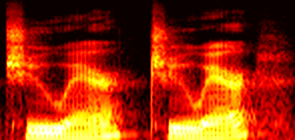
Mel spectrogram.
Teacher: There still is a little bit of a w sound as we connect from that rounded oo to the unrounded air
